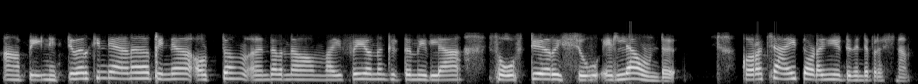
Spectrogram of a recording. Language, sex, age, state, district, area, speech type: Malayalam, female, 18-30, Kerala, Kozhikode, rural, conversation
